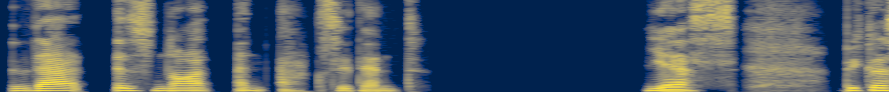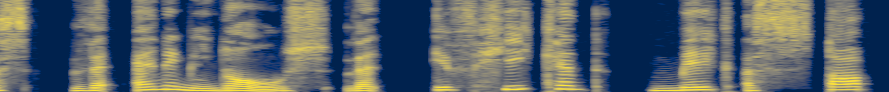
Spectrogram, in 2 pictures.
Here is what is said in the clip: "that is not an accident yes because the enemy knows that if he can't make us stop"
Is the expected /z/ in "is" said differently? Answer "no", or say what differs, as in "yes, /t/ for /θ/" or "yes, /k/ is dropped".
no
